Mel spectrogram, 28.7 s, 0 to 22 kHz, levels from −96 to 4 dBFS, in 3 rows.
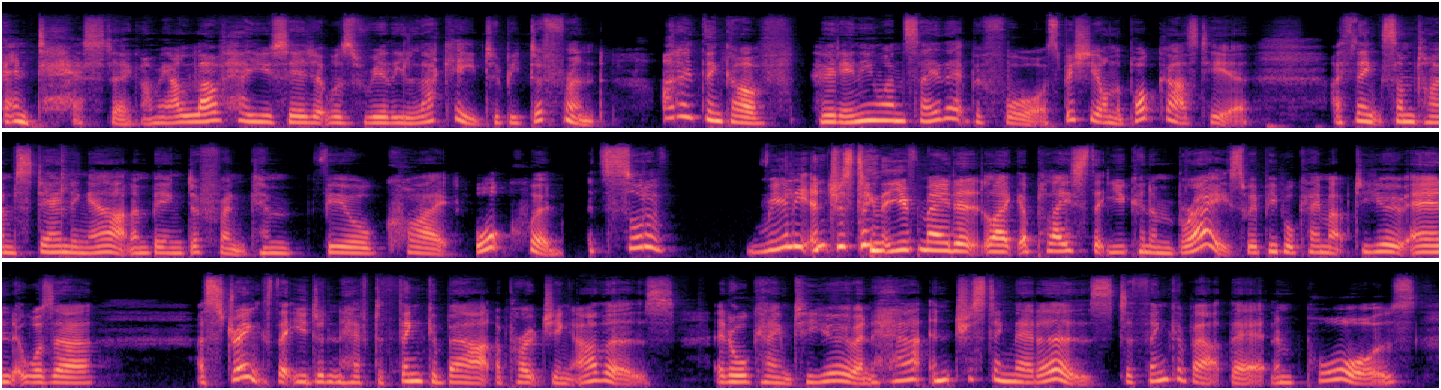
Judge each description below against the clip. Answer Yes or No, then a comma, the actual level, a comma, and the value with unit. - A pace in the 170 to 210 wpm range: Yes, average, 195 wpm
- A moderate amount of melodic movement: Yes, average, 4.8 semitones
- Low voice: No, high, 205 Hz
